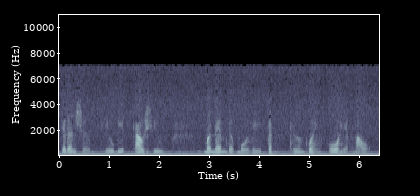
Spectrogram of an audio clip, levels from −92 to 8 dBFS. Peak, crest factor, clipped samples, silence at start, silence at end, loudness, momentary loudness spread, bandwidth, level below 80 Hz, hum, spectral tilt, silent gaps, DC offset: -6 dBFS; 24 dB; under 0.1%; 0 s; 0 s; -30 LUFS; 11 LU; 7.4 kHz; -38 dBFS; 50 Hz at -40 dBFS; -5.5 dB/octave; none; 0.7%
